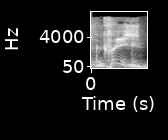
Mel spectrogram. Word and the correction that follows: Keurig: Keurig. – Keurig. – Keurig. Yeah. You don't even know how to say it.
